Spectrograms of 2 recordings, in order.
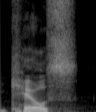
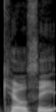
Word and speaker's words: Kelce: Their name is actually Kels, but everyone pronounced it Kelsey, and he just got sick of correcting people, so that's what it became.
